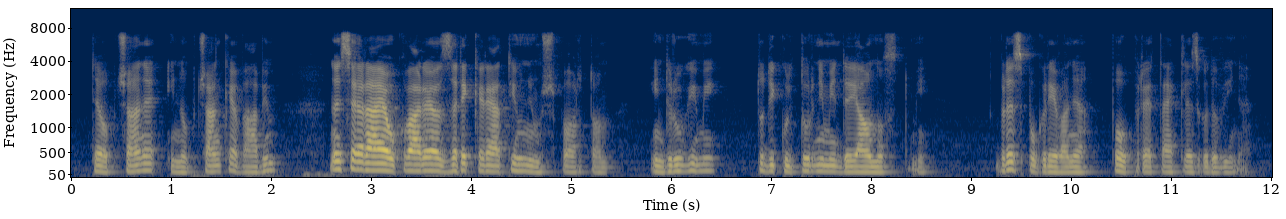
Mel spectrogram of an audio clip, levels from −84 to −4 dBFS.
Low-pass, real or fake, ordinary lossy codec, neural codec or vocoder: 7.2 kHz; real; Opus, 64 kbps; none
